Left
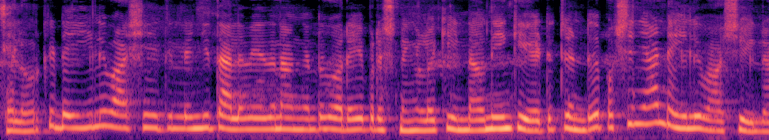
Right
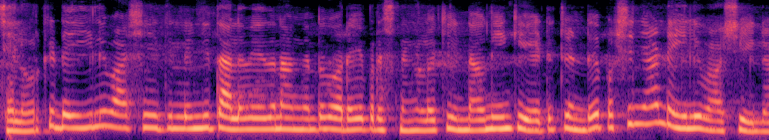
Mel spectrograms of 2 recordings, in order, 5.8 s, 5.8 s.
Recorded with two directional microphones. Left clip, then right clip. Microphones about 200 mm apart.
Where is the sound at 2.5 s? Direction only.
20° left (ahead or behind).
